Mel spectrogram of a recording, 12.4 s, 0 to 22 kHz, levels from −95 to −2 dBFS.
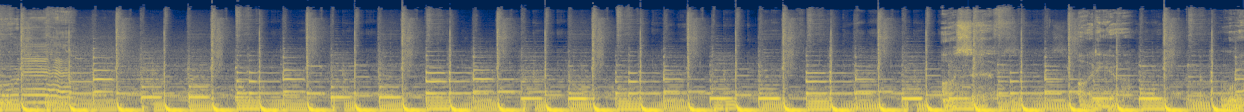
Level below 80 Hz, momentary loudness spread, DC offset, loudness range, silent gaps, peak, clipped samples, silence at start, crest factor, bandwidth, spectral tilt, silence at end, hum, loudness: -10 dBFS; 3 LU; under 0.1%; 1 LU; none; 0 dBFS; under 0.1%; 0 s; 8 dB; 17 kHz; -5.5 dB/octave; 0 s; none; -11 LUFS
